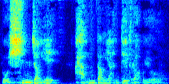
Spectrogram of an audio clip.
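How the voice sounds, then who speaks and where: Man, Chungcheong accent, folksy-fiery orator; very animated pitch, recorded distant in a roomy space. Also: slow. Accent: Chungcheong Korean. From Chungcheong, Korea. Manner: swings between drawling dialect and fiery oratory. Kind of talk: folksy impassioned speech. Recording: echoey, mic from far off.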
